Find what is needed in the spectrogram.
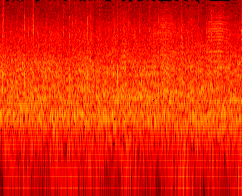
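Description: Steady crowd noise from the stands of a football stadium, an even wash of many voices and clapping with no single sound standing out.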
